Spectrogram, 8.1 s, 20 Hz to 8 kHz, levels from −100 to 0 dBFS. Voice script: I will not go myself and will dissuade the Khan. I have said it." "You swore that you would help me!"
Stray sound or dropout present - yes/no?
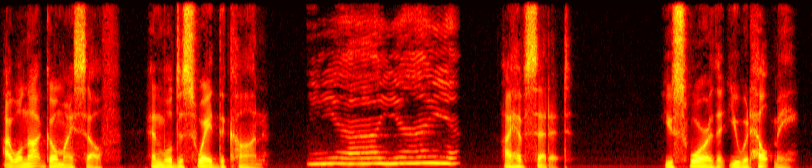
yes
